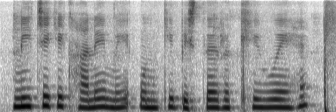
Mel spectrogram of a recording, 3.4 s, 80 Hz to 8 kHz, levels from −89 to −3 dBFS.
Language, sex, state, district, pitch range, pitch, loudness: Hindi, female, Punjab, Fazilka, 200-230 Hz, 210 Hz, -14 LUFS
